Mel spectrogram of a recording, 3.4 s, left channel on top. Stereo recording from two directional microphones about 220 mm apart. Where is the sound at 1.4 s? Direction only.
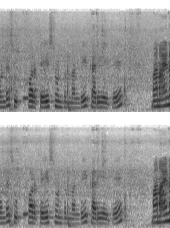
20° left (ahead or behind).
